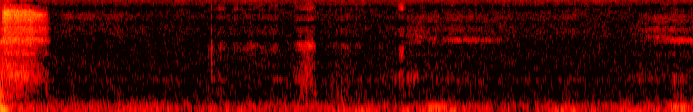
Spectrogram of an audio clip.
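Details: Soft, low rumbling breath noise with faint snorting while peacefully asleep in a quiet room; snoring.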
